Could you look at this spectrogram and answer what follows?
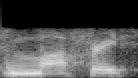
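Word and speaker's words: Mapfre: Before I introduce you, how do you say the name of the stadium? – It's Mafre Stadium.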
